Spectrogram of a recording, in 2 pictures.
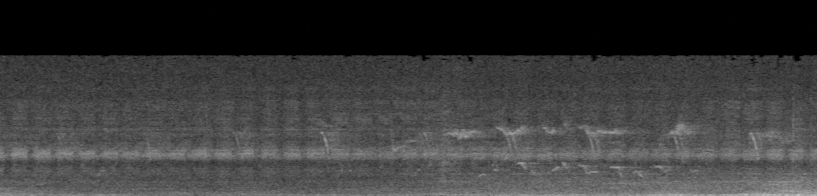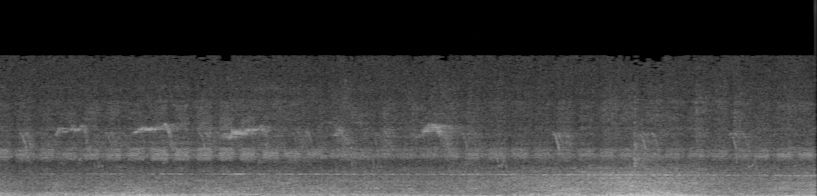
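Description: Approaching train on an electrified line, its rumble growing steadily louder from about four seconds in.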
